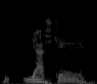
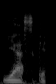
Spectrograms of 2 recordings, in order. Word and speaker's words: Jaskier: It's pronounced Yasuke. Yasuke.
